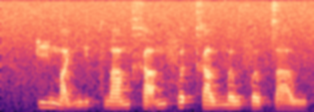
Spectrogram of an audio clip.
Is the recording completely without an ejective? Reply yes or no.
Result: yes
